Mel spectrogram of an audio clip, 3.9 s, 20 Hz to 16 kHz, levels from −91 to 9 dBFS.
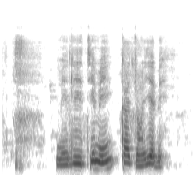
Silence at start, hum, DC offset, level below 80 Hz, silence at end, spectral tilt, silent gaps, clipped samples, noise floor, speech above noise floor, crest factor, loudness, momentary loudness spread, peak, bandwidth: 0.3 s; none; under 0.1%; -84 dBFS; 0.6 s; -5 dB/octave; 0.93-0.97 s; under 0.1%; -70 dBFS; 43 dB; 16 dB; -28 LUFS; 19 LU; -14 dBFS; 7.6 kHz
